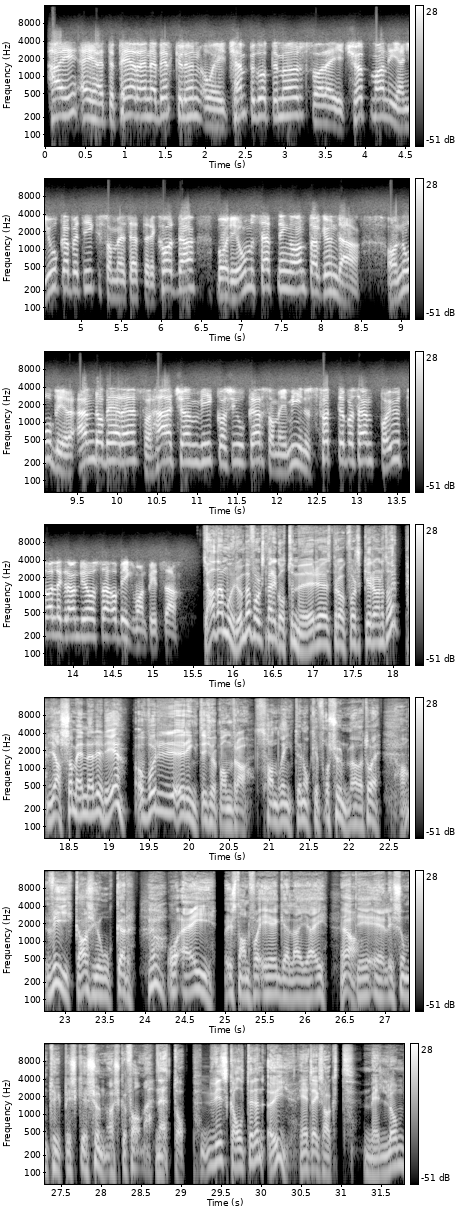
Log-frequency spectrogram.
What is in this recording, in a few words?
radiospots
